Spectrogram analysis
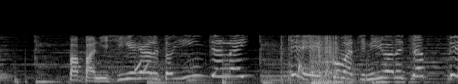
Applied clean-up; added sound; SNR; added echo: none; Door; 4 dB; none.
